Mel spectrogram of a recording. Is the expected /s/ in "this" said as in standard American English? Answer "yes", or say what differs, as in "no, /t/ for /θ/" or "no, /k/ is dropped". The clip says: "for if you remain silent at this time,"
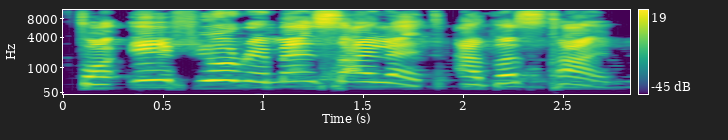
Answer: yes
